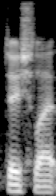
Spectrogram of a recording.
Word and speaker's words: JSchlatt: Yeah, is that how you say his name? JSchlatt? Oh yeah, that's how it is. Yeah, JSchlatt.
